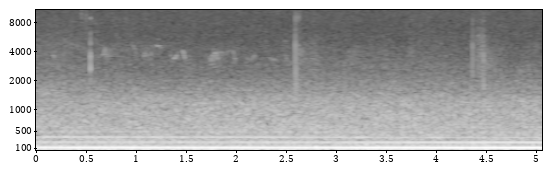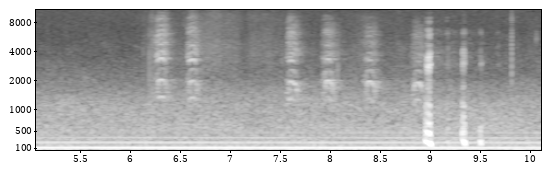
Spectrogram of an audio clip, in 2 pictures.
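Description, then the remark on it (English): A crow caws in a short series of harsh calls near the end, the last few loud, over a steady low mechanical hum with fainter calls just before. “The crow sees me through the lattice above me. And he flies off because he thinks I'm a big-ass bird.”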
